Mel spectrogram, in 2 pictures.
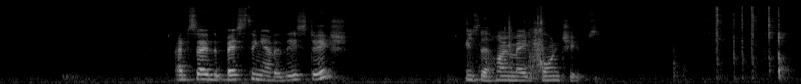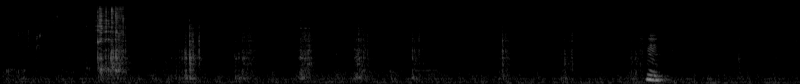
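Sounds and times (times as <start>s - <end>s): chips crunching while chewed: 7.0s - 16.0s.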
